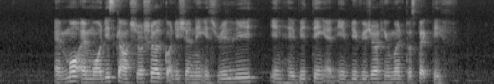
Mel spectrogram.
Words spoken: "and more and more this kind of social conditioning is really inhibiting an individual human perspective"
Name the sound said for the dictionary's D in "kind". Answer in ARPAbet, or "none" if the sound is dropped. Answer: none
